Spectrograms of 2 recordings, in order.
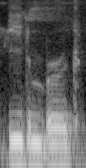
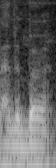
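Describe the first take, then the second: First: It is pronounced the way outsiders say it. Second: It is pronounced the way locals say it. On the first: The speaker lacks local knowledge. The speaker calls it wrong. "you'd say Edim- Edinburgh" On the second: The speaker has local knowledge. The speaker calls it right. "instead of Edinburgh"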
